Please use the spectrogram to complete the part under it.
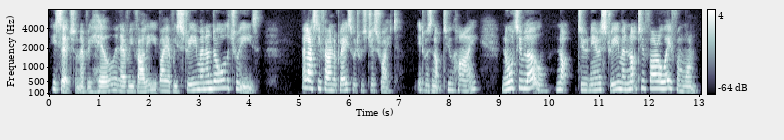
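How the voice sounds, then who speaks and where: A woman's voice: mid-range voice, moderate pace, creaky, a little mellow. Woman reading a folk tale aloud, expressively. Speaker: teacher reading stories aloud. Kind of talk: expressive storybook read-aloud.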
